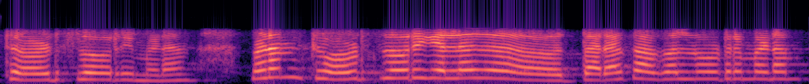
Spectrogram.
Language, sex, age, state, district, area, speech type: Kannada, female, 18-30, Karnataka, Gulbarga, urban, conversation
